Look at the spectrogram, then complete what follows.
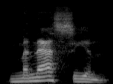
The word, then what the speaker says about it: Minasian: Zack manassian I said it wrong earlier it's manassian I want to make sure I get that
